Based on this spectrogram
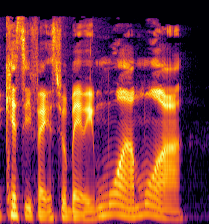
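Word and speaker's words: Oumuamua (ʻOumuamua): I think I was here when we to talk about the plan to look at this, but Oumuamu. – Are we I could chant too. Klaatu Vrata Niktu. – Hold on. I'm going to get the pronunciation here. Shut up. – Oumuamua. One more time? – Oumuamua.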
